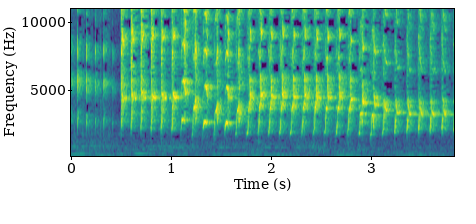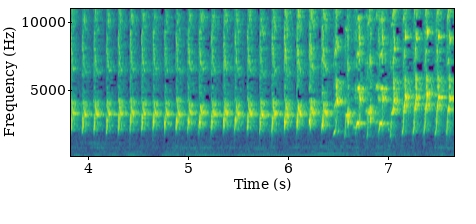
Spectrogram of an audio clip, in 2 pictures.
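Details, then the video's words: Competition lovebird with a mentil style of singing: after a short pause it bursts into fast, high, scratchy chatter that runs on without a break, pulses packed tightly and evenly over a soft low background drone. "Gak mentil Gak Asik"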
